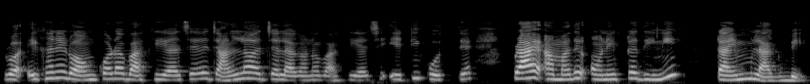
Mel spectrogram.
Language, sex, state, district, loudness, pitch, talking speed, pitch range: Bengali, female, West Bengal, North 24 Parganas, -24 LUFS, 230 Hz, 140 wpm, 210-265 Hz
